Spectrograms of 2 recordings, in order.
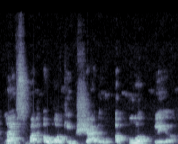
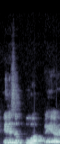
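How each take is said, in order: First: Slow poetry recitation. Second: Said in the usual way. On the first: Shown as a demonstration. Teacher reciting Macbeth to the class, slow and measured. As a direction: read the line slowly, like verse. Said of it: "Then he says". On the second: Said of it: "It seems as if human life".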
